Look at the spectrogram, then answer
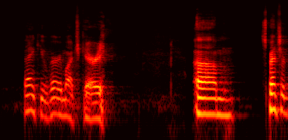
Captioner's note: laughs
